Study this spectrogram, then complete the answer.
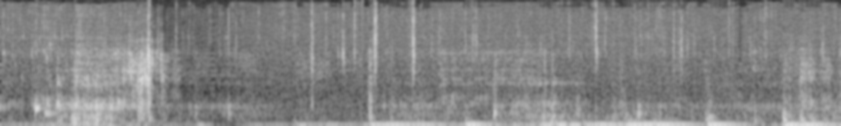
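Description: A diver's breathing bubbles gurgle and rumble close by underwater.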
